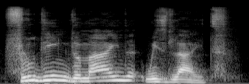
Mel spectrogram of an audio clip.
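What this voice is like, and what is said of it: French-accented English. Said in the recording (French): “pardonné mon accent”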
